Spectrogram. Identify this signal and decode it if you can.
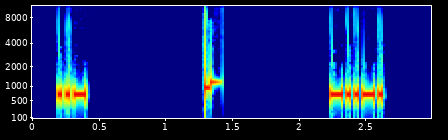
Morse code, heard as a keyed tone, about 40 wpm, 700 Hz. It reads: U /
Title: Single Character (Letter:Number:Punctuation:Prosign) Alt 40wpm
